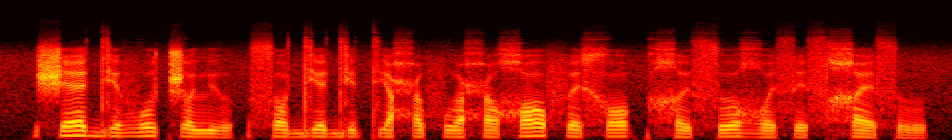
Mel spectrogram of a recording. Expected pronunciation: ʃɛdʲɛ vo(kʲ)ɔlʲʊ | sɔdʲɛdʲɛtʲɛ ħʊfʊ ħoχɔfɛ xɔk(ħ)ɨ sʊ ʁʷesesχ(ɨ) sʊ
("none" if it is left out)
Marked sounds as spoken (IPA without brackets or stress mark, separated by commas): t͡ʃ, χ, ɛ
